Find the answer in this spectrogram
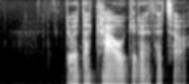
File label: "cawg", Welsh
